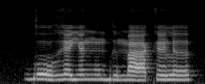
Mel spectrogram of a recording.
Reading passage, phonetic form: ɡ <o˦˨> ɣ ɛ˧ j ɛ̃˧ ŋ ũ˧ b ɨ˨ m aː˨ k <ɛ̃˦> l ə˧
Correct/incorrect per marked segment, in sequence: incorrect: oː˦˨, incorrect: ɛ̃˧

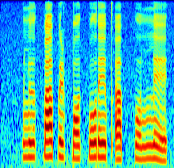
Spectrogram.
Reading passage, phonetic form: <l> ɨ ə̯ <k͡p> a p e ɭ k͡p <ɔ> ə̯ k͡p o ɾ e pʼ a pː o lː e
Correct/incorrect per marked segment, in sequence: correct, correct, correct

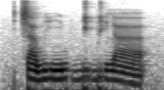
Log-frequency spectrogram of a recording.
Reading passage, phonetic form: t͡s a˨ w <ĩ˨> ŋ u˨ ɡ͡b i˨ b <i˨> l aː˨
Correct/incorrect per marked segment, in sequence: incorrect: i˨, correct

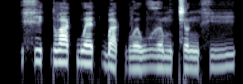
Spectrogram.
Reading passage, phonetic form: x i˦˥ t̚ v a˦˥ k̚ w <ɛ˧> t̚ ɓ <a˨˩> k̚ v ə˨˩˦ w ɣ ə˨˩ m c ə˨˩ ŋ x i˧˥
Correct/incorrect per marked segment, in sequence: incorrect: ɛ˦˥, correct

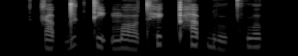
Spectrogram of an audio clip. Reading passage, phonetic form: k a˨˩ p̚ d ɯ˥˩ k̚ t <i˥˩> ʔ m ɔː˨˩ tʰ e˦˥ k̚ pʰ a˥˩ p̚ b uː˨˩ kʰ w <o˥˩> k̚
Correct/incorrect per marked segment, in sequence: incorrect: i˨˩, correct

